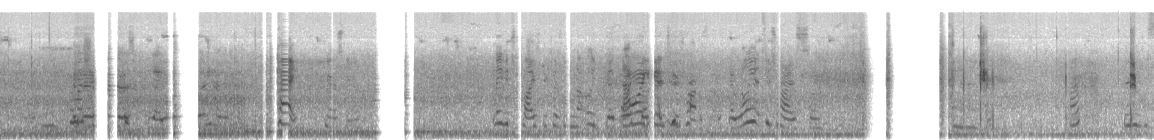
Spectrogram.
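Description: Young women talk and laugh with animation close by, outdoors.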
